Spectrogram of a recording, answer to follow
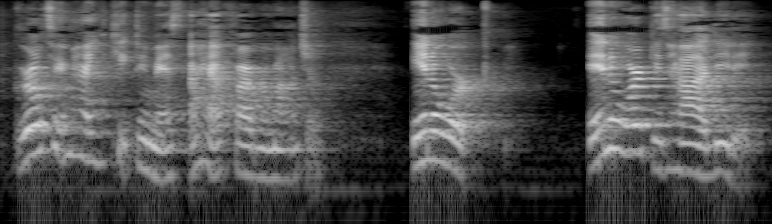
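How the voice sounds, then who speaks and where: Over audible room echo, a woman with a fairly high pitch speaks at a fairly quick pace, her pitch swinging very widely, with long, frequent pauses. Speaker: women's empowerment coach hosting a live stream. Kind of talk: live stream talk answering viewers. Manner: animated.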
